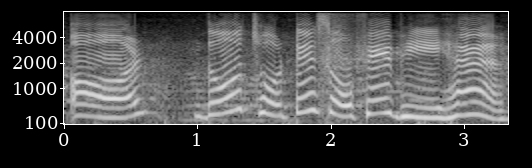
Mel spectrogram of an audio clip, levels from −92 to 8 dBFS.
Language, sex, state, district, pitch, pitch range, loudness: Hindi, female, Punjab, Pathankot, 310 Hz, 280-365 Hz, -9 LUFS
